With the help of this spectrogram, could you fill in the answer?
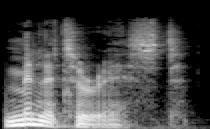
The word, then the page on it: militarist: British English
